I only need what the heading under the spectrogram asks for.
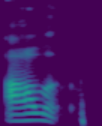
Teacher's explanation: If there is an H which is not pronounced, for example, an hour, HOUR, though it begins with H, the H is silent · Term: silent H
